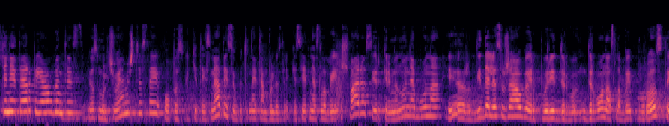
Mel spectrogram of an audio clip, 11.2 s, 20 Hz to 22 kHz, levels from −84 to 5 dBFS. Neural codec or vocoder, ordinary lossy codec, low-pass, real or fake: none; MP3, 48 kbps; 10.8 kHz; real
